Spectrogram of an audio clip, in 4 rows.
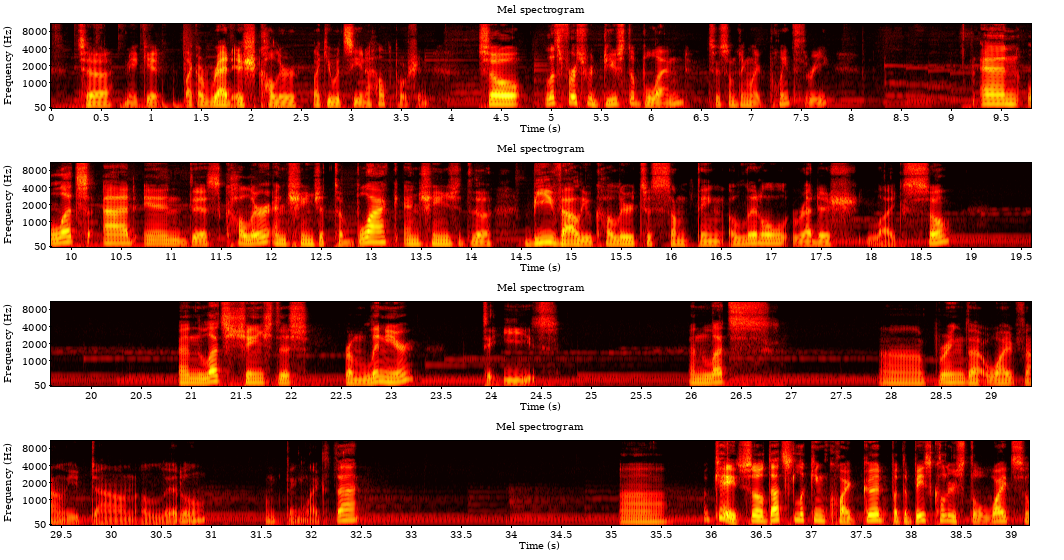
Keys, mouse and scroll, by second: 0.3-0.6 shift+middle drag, 1.1 shift+middle click, 3.4 click, 4.4 shift+middle click, 5.0 click, 5.3 click, 5.9 click, 7.0 click, 10.2 click, 13.2 click, 18.0 click, 18.5 shift+middle click, 19.0-19.7 scroll up 2, 19.7-20.0 scroll down 2, 20.0 scroll up 2, 20.5-20.8 shift+middle drag, 21.5-23.9 drag, 24.8-25.3 middle drag, 26.1 click, 28.2-31.7 drag, 32.1 click, 32.5-33.0 middle drag, 33.3-33.9 scroll down 2, 33.9 middle click, 35.3 ctrl+s, 36.2 middle click, 36.5 middle click, 36.8-37.5 scroll up 1, 37.5 middle click, 38.2 click.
